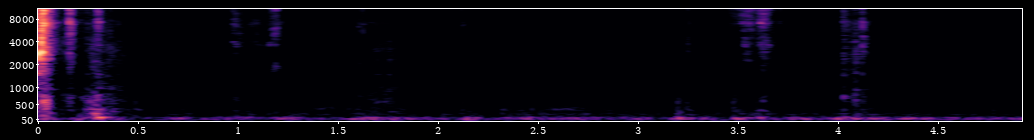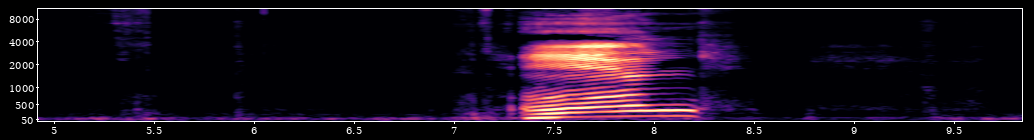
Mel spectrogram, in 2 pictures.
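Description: Playing cards slide against each other.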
